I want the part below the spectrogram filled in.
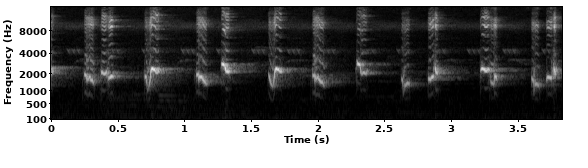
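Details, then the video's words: Yellow-vented bulbul morning song meant to teach other bulbuls to sing continuously; a brisk sequence of burry, downslurred chirps, often doubled, about three each second. "masteran pagi burung trucuk untuk melatih trucuk agar cepat ngropel"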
